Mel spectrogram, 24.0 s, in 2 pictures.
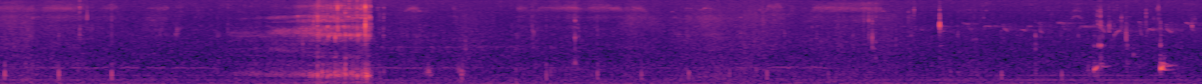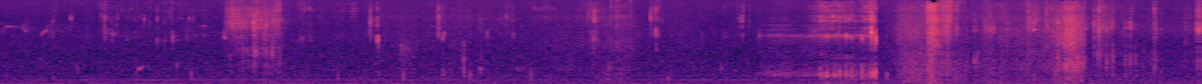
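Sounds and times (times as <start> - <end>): chewing and crunching: 0.0 - 7.9, 13.0 - 21.0
rustle: 14.1 - 19.2, 20.2 - 24.0.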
